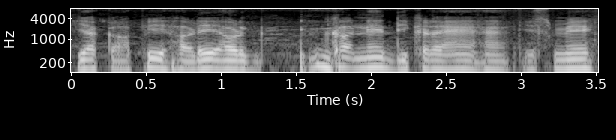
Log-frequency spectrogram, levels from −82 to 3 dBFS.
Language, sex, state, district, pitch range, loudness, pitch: Hindi, male, Bihar, Katihar, 115-130 Hz, -17 LUFS, 120 Hz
